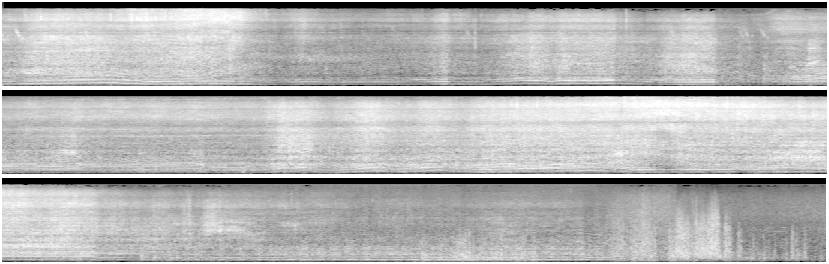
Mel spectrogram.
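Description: VW Beetle-bodied slalom race car's engine revving up and down again and again as it accelerates and lifts off through cone chicanes. For the last third it holds a steady note, louder at first and then quieter.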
